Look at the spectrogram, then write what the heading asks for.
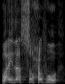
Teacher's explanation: ہا کہاں سے ادا ہوتا ہے؟ حلق کے درمیان والے حصے سے۔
